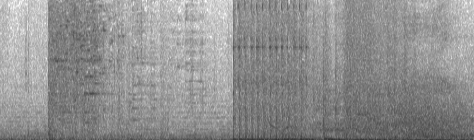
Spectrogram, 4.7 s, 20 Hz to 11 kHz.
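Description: Loud gunfire in XCOM 2 as a soldier shoots a sectoid, with a rattling burst of rapid shots and a sharp shattering impact, growing louder midway and continuing to the end.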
